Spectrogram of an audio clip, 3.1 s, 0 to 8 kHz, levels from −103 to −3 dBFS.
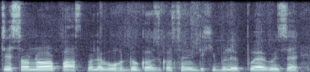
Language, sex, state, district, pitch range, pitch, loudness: Assamese, male, Assam, Sonitpur, 130-155 Hz, 145 Hz, -18 LUFS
